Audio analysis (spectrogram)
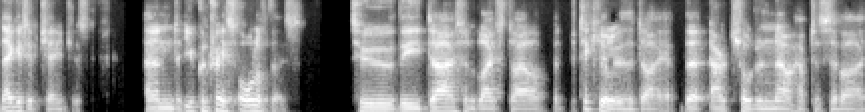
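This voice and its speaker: A man with a Scottish accent, fairly low in pitch, at a moderate pace with fairly even intonation. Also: quiet background. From Scotland. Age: 70s. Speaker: nutrition scientist. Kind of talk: talk to an audience. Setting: room with audience. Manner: halting.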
